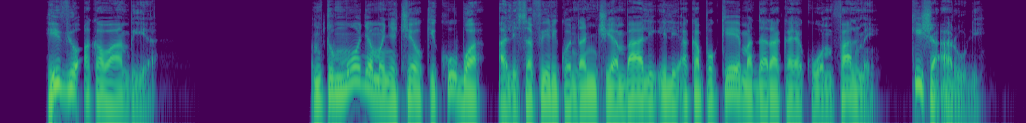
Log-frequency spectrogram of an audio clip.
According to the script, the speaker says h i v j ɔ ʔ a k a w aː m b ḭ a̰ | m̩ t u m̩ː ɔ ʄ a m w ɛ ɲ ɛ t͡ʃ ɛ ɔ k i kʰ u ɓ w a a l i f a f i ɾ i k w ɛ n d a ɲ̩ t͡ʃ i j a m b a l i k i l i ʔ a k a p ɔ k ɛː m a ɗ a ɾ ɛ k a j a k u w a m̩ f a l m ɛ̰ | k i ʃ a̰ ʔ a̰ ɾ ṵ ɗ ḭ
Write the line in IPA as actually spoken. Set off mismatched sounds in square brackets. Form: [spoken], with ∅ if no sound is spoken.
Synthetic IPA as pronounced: h i v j ɔ ʔ a k a w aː m b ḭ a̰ | m̩ t u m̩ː ɔ ʄ a m w ɛ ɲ ɛ t͡ʃ ɛ ɔ k i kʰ u ɓ w a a l i [s] a f i ɾ i k w ɛ n d a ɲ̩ t͡ʃ i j a m b a l i [ʔ] i l i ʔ a k a p ɔ k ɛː m a ɗ a ɾ [a] k a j a k u w a m̩ f a l m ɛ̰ | k i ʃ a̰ ʔ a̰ ɾ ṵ ɗ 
